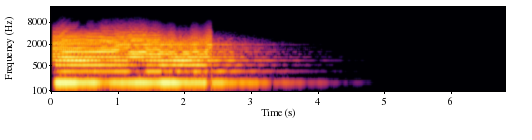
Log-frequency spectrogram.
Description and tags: Truck Horn Long Length
I created this big truck sound by tunning a virtual electric guitar program. I feel it sound more good for horror genre. Its all free enjoy.
FREE
Big-Truck, Press-Horn, Transport, Truck, Long, Semi-Truck, Longer, Big, Trucker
